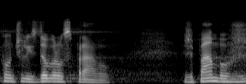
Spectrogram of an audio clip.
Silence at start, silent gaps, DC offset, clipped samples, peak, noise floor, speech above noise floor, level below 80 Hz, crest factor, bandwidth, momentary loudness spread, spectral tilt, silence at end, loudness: 0 s; none; under 0.1%; under 0.1%; -8 dBFS; -54 dBFS; 28 dB; -68 dBFS; 20 dB; 9 kHz; 16 LU; -5.5 dB/octave; 0 s; -26 LUFS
